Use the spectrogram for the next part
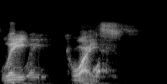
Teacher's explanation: we're not repeating the T in twice. Late, twice. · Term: One time T sound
